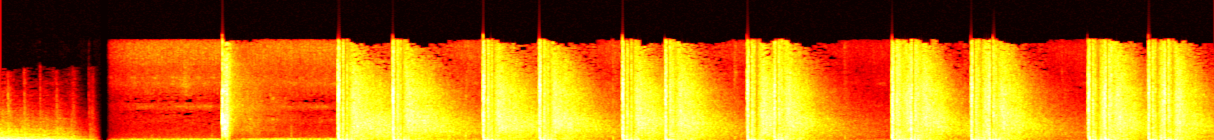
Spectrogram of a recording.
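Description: Bushmaster ACR semi-automatic rifle with a suppressor fitted, fired as a string of single shots, often in quick pairs, each followed by a ringing echo.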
